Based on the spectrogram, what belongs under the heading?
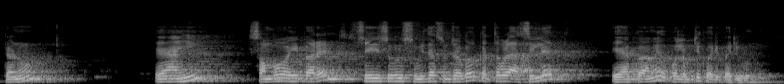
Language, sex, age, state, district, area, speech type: Odia, male, 60+, Odisha, Khordha, rural, spontaneous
